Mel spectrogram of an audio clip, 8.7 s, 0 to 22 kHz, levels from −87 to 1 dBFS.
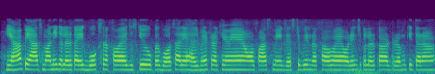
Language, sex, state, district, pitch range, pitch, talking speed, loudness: Hindi, female, Rajasthan, Bikaner, 240-250 Hz, 245 Hz, 220 wpm, -13 LUFS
